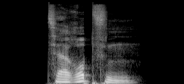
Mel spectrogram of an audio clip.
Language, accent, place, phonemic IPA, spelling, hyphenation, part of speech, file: German, Germany, Berlin, /t͡sɛɐ̯ˈʁʊp͡fn̩/, zerrupfen, zer‧rup‧fen, verb, De-zerrupfen.ogg
- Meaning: to tear apart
